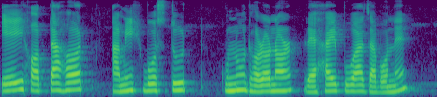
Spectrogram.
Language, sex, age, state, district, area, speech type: Assamese, female, 45-60, Assam, Biswanath, rural, read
